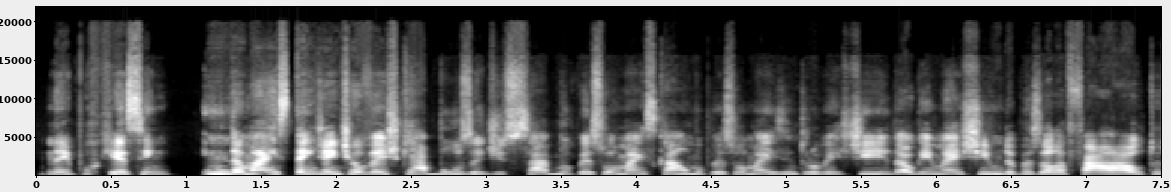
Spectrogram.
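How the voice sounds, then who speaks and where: Young woman, devotional speaker, chatty, mid-pitched, dry recording. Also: dry recording. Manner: chatty, acts out quoted voices. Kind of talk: reflective devotional talk.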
